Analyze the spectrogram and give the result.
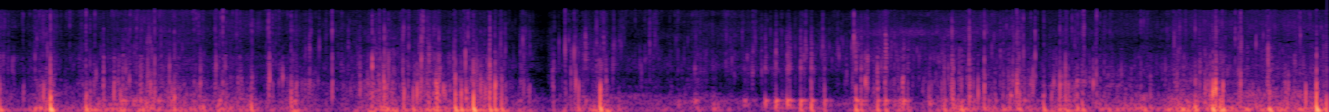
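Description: Long nails scratch and tap crinkly plastic film wrapped around the grille of a large microphone. The result is a close, muffled stream of crinkling, rustling and soft scratches, heavy in the low end with little brightness. Quick taps pop out along the way.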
